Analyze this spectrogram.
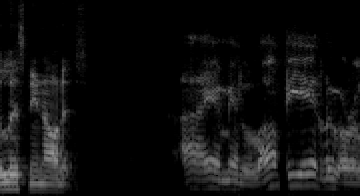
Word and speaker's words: Lafayette: I am in Lafayette, or let me say it like they say it, Lafayette, Louisiana. Lafayette. Oh, so that's just like some people say New Orleans, but it's not New Orleans, it's New Orleans.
